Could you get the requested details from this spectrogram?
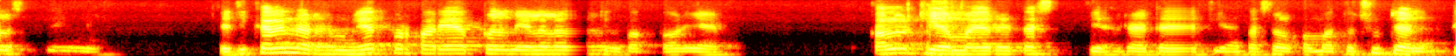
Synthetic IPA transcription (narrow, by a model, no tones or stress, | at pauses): st̪ii | d͡ʒadikalanɦaɾʊsməliɦat̪̚pərfaɾiapəlnilaladinfak̚t̪ɔrɲa | kaloʔdiamajoɾit̪asd̥iaɾadadiat̪asnɔlkomat̪ud͡ʒudant̪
